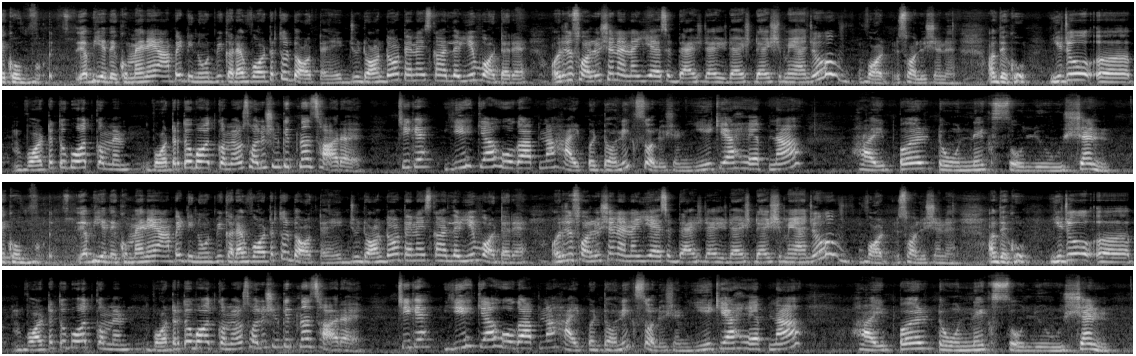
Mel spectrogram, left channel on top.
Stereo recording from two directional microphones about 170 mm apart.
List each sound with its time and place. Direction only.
0.0 s a woman's voice: 30° left (ahead or behind); by 18.9 s 10° left (ahead or behind)
19.0 s a woman's voice: centre (ahead or behind)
